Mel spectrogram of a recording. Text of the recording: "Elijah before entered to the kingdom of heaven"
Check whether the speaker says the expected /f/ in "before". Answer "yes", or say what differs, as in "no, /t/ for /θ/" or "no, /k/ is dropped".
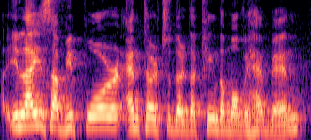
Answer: no, /p/ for /f/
